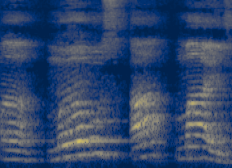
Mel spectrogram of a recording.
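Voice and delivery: loud, drawn-out "amamos, amais", stressed aMAmos, aMAIS; stress on the ending. Shown as a demonstration. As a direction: punch the endings slowly: a-MA-mos, a-MAIS. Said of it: "mas tá na desinência".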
